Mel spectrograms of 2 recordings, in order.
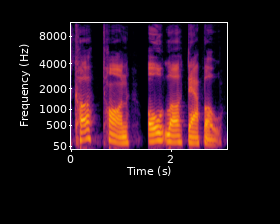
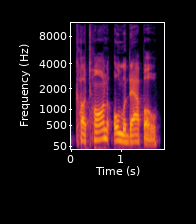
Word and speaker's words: Katon Oladapo: Beast guy cuz I'm like how do you pronounce it it's Katon oladapo Katon oladapo is the ideal fit for the Green Bay's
